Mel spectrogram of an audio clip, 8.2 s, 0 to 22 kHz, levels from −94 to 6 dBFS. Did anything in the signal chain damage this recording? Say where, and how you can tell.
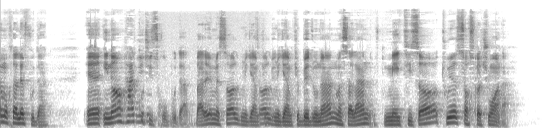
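Yes. At the receiver, a case of digital radio blending to analogue: the tuner lost its digital stream at 1.91 s and cross-faded over 374 ms to the FM broadcast until 4.18 s. The speech drops by about 4 dB, with hiss rising to roughly 30 dB below it.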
